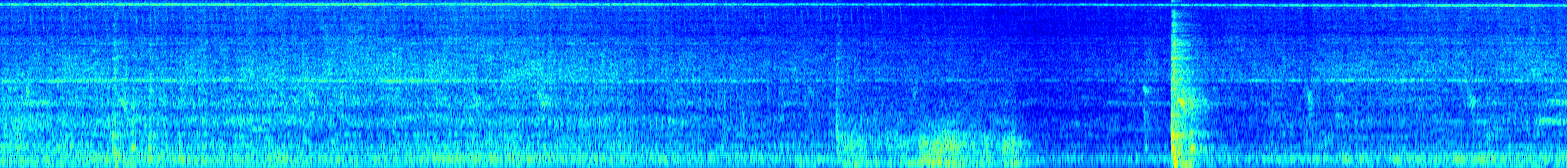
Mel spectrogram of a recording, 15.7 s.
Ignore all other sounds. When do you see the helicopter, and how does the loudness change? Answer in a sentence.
The helicopter can be heard from 0.0 to 15.6 s, getting quieter then louder.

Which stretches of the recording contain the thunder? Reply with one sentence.
The thunder can be heard from 7.8 to 10.2 s.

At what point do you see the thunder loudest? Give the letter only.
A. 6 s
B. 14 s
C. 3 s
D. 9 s
D.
